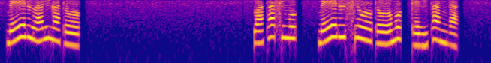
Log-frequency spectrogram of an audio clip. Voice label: s speech female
